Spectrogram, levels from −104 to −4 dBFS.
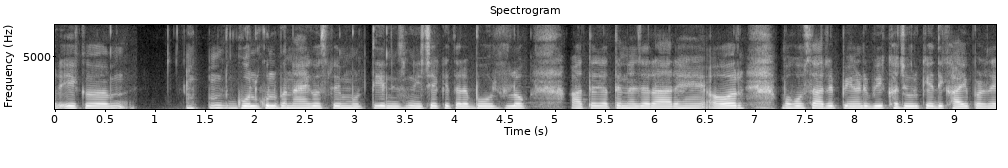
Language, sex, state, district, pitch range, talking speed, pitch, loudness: Hindi, female, Uttar Pradesh, Lalitpur, 205-210 Hz, 190 wpm, 205 Hz, -16 LUFS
